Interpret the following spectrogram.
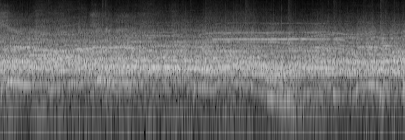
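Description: Nightclub crowd cheering and whooping over an electronic dance track played through the club's sound system during a vocal-free build, with a synth pitch sliding down about two-thirds of the way through.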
